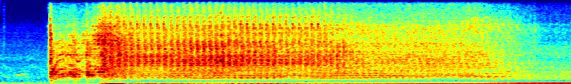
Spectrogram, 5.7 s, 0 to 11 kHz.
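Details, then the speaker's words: Rebuilt Ford Ranger 4.0 after plug wires were moved to the correct firing order; brief crank, catches cleanly, settles to an even, smooth idle. Earlier it apparently ran on half the engine, with a pop thought to be a backfire. "okay so what blows my mind is how did it run how did it run so smooth"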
